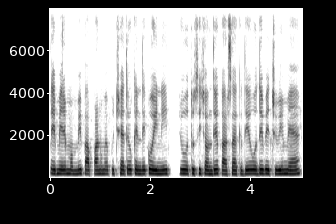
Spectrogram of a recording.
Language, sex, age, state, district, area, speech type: Punjabi, female, 30-45, Punjab, Shaheed Bhagat Singh Nagar, rural, spontaneous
